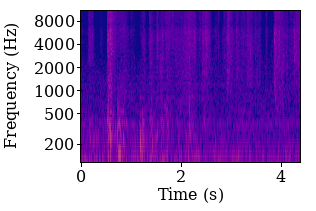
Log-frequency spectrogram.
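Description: Plastic packaging rustling and crinkling as it is handled, with a sharp, louder crackle about half a second in, over a low steady hum.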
